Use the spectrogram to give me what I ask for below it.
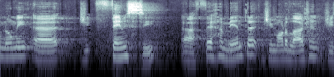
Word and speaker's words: FEMSI: O software tem o nome de FEMSI, a ferramenta de modelagem de cenários de investimentos. Acho que é um pouco engraçado porque a pronúncia dessa palavra é um pouco como fancy em inglês.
